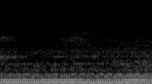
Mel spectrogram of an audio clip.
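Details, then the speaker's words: Hybrid car just after 12 V battery replacement (12.4 V at terminal 30), engine left idling: smooth steady low hum with no stumble or rattle, no error codes; after 3–4 minutes it shuts off into EV mode, showing it is happy with the battery. "good stuff right what I've done is I've just left the car ticking over and after about 3 or 4 minutes the car switches itself off and basically gone into EV mode so that's really good that means it's happy with the battery"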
